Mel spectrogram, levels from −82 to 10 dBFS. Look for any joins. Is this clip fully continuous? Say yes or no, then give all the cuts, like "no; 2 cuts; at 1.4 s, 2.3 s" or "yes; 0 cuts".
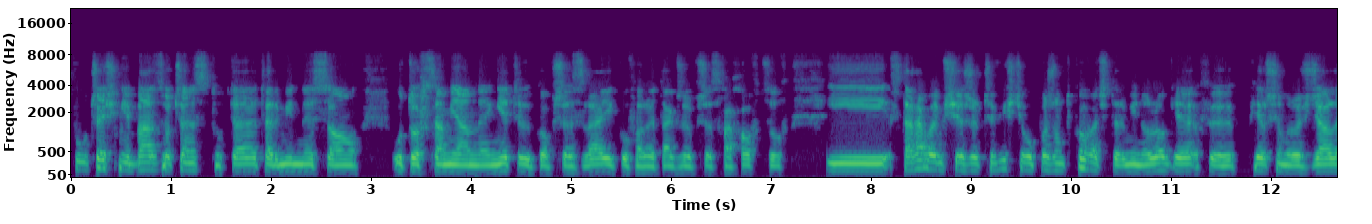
yes; 0 cuts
